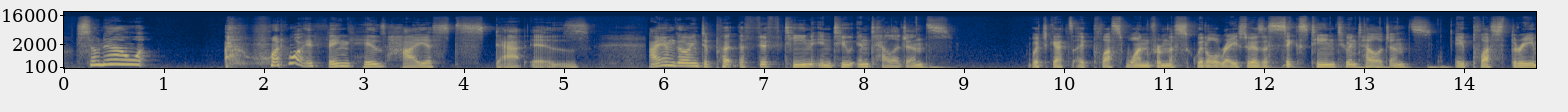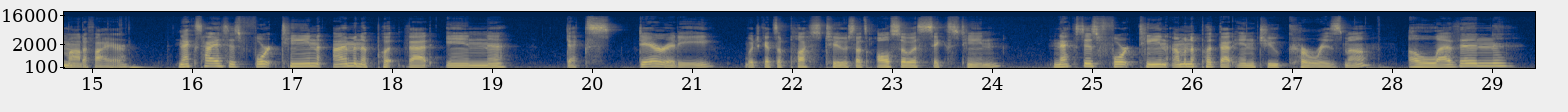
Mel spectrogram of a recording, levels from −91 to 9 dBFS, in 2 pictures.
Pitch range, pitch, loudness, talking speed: 105-155 Hz, 120 Hz, -19 LUFS, 145 wpm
